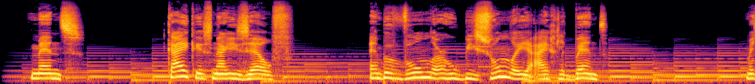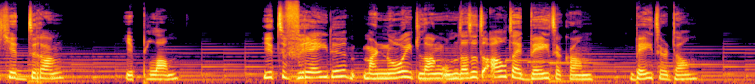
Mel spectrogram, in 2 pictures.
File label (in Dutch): Gevoelig geloofwaardig met muziek Voice over Stemactrice; Mens wat ben je mooi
